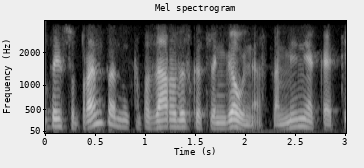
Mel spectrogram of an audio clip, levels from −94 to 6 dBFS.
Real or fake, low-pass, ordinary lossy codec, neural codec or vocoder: real; 3.6 kHz; AAC, 32 kbps; none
